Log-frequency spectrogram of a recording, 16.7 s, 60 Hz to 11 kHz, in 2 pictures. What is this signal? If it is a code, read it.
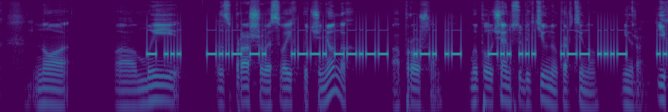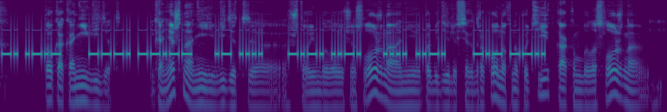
Morse code (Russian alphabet), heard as a keyed tone, hand-sent with a paddle, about 30 wpm, 900 Hz, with speech in Russian. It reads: ТС ЬН ПЪ РА ДС ВЖ ФЯ ЧЪ АХ ЦФ ХФ КЗ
